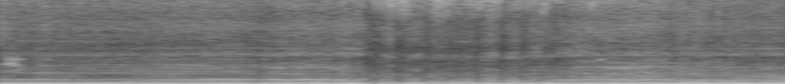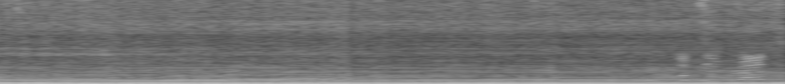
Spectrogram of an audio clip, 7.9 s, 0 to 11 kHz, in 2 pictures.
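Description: A 1977 Mazda RX7 engine revs loud and close with a steady rising drone. Voices talk faintly beneath it.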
